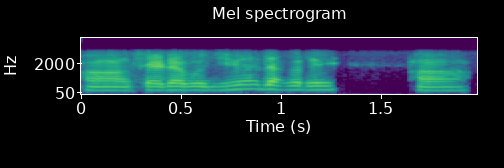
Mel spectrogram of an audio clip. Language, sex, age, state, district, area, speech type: Odia, male, 18-30, Odisha, Nayagarh, rural, conversation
